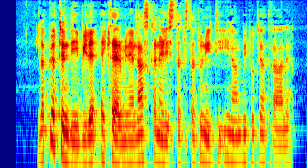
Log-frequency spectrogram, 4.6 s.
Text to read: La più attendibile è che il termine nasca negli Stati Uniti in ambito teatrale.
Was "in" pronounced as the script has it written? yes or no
yes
